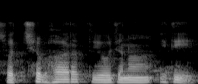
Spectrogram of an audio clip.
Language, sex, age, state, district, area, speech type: Sanskrit, male, 45-60, Karnataka, Uttara Kannada, rural, spontaneous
